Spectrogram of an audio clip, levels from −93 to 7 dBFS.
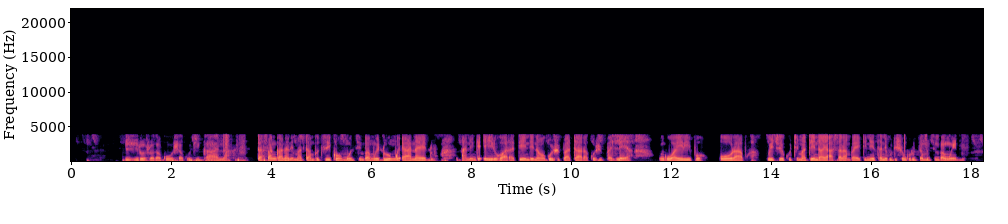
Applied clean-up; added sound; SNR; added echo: neural mask model Resemble Enhance denoiser.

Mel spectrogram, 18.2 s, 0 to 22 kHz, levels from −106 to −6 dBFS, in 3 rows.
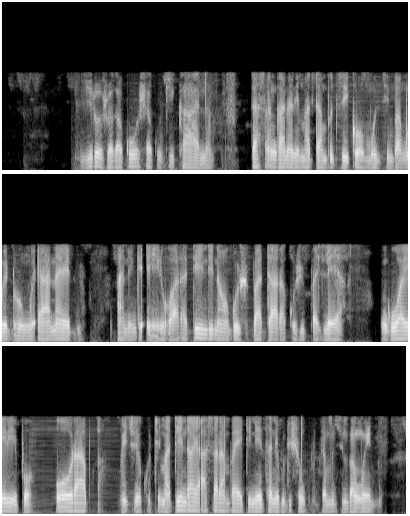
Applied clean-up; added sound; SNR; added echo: neural separator model SepFormer WHAM!.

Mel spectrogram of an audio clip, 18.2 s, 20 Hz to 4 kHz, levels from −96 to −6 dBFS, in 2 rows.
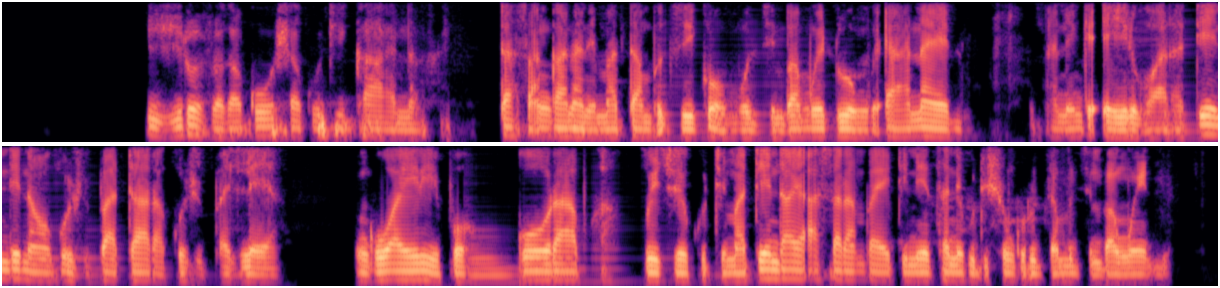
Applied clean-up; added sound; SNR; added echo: neural mask model DeepFilterNet 3.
